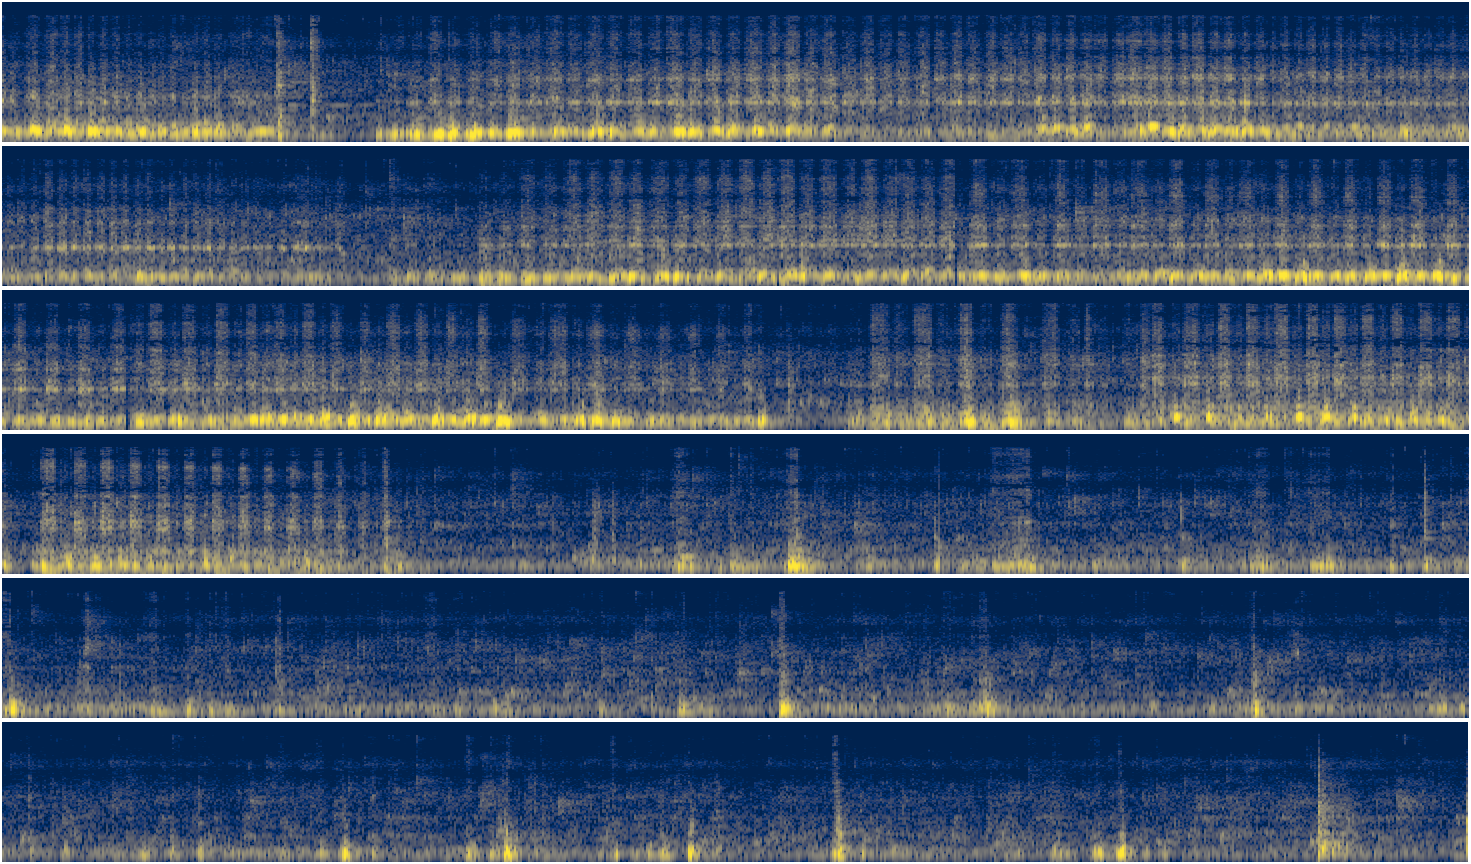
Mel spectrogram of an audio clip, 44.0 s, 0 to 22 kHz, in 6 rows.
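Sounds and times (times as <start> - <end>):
chisel paring wood: 0.0 - 24.1
hand saw cutting wood: 0.0 - 24.1, 25.3 - 30.8, 36.5 - 41.1.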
